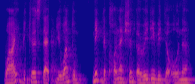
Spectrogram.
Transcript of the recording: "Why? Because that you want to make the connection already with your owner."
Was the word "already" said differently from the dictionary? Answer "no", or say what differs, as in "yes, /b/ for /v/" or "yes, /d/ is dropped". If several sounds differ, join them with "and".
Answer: no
